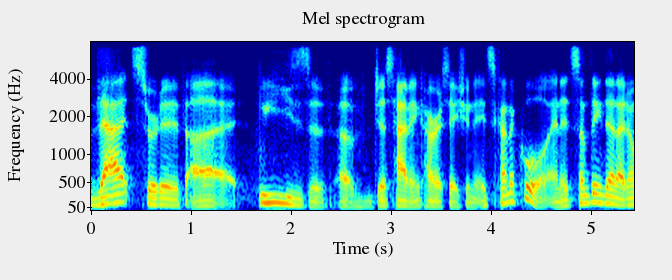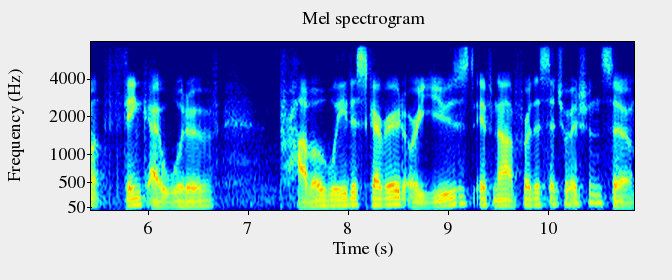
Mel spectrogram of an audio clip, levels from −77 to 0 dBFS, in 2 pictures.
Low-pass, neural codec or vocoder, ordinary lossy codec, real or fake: 7.2 kHz; codec, 16 kHz, 0.7 kbps, FocalCodec; Opus, 64 kbps; fake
